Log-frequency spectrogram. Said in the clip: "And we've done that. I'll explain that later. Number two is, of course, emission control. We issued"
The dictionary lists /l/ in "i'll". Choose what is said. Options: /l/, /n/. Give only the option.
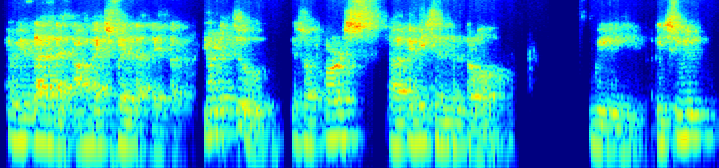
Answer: /n/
